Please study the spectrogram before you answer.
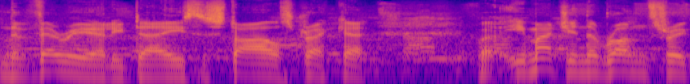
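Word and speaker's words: Steilstrecke: steel Striker is now still Striker being that effectively the straight line route through the karachiola carousel so uh or style Striker would be the correct pronunciation where the track used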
